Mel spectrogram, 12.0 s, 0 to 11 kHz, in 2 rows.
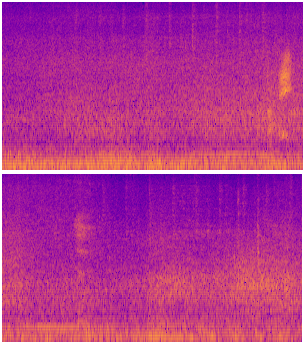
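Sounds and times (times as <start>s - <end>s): road traffic: 0.0s - 12.0s
wind on microphone: 0.0s - 12.0s.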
